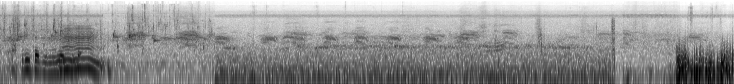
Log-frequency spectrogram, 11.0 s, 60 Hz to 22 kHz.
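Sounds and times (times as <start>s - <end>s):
bird harsh calls: 0.0s - 10.6s
steady low noise: 3.2s - 10.6s.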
